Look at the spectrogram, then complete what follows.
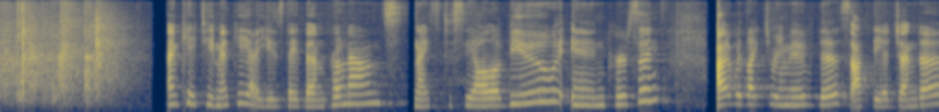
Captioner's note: applause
